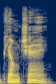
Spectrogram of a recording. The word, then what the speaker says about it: Pyeongchang: They secured me a hotel suite in one of the new hotels in Pyeongchang. Tang, he said, correcting her pronunciation. The CH is said so harshly that it almost makes a T sound.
